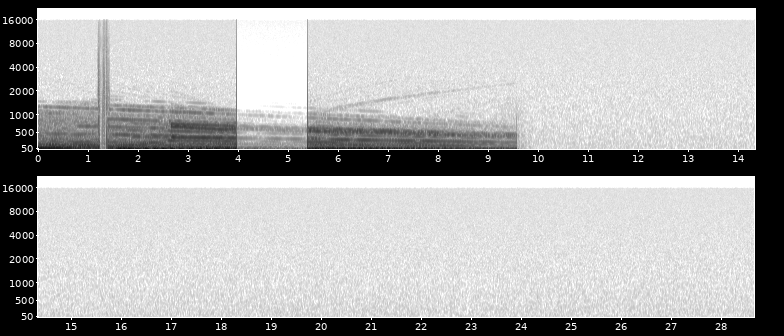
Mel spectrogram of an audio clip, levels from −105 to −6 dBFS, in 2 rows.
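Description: At 1.20 s an intermittent contact opens the signal path for about 156 ms, ending by 1.43 s. The sound drops out abruptly with crackle at the break and again as the connection remakes, and faint hiss fills the gap. Unlike a digital dropout, which cuts to clean silence with sharp but tidy edges, this break is rough and noisy at both ends.

From 3.97 s to 5.40 s the level falls by about 27 dB and what remains is a faint residue of the original rather than silence. The likely cause is one channel inverted, so that the two sides cancel when combined to mono and only their small differences survive. A gain drop would keep the sound's full body at a lower level. A mute or dropout would leave nothing. Here the audio stays audible but loses its centre.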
